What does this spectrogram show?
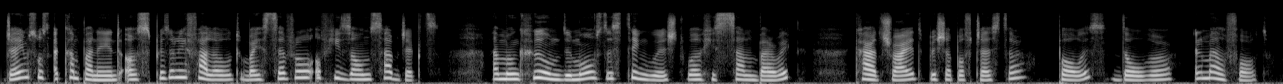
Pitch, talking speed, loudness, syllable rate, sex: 240 Hz, 135 wpm, -17 LUFS, 4.9 syllables/s, female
